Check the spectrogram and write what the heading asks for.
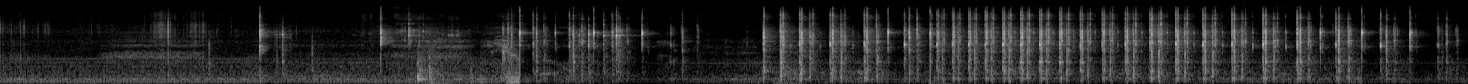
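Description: Glass-cylinder flame eater (vacuum) model engine turning over and ticking rapidly, about six clicks a second, from about five seconds in until just before the end, with a short break in between. The engine is not yet firing reliably: the burner flame is still being set at the flame port.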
